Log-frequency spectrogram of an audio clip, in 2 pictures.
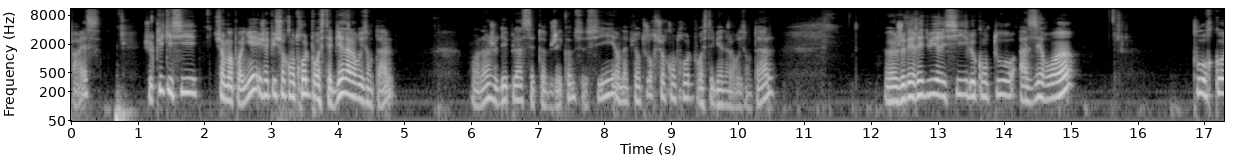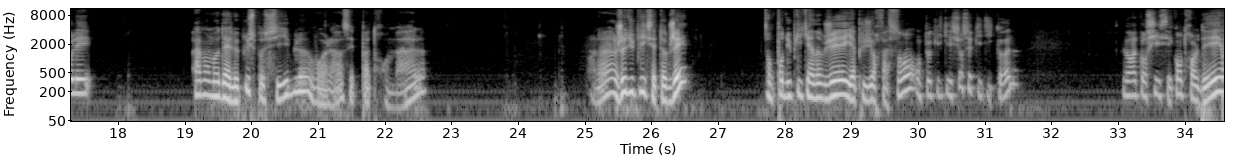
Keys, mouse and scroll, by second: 5.5-9.1 ctrl+drag, 9.3 ctrl+middle click, 9.9 ctrl+middle click, 10.3 ctrl+middle click, 12.4 click, 13.4 click, 15.5 click, 16.7-18.1 ctrl+drag, 21.5-22.6 ctrl+drag, 23.1 KP_Add, 23.9 KP_Subtract, 33.7 click.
